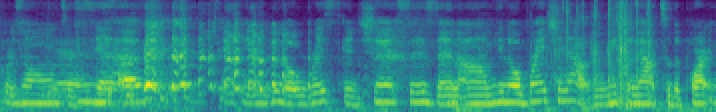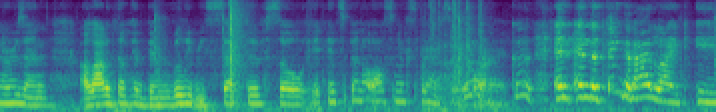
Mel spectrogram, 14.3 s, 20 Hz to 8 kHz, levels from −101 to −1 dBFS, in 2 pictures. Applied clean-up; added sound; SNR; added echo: none; Microwave oven; 19 dB; reverberation time 0.4 s.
